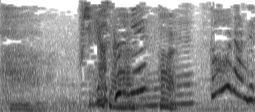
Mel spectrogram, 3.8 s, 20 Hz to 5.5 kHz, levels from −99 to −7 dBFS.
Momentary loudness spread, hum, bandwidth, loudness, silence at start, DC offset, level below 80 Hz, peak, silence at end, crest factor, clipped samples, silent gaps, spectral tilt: 19 LU; none; 5.4 kHz; -23 LUFS; 0 s; under 0.1%; -50 dBFS; -6 dBFS; 0 s; 18 dB; under 0.1%; none; -7 dB/octave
